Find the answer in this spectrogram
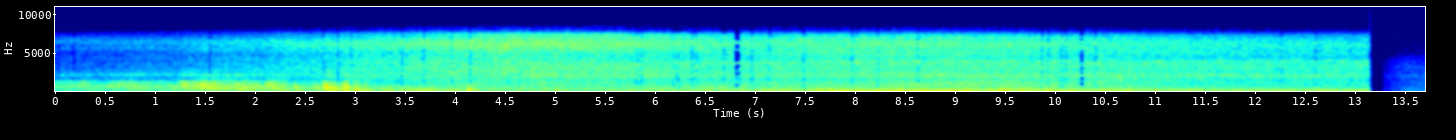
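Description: Regional diesel multiple unit running past close along the platform: a whine from the approaching unit gives way to a loud rushing hiss of wheels and air as it goes by, with a steady low engine drone under it. The sound cuts off suddenly near the end.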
